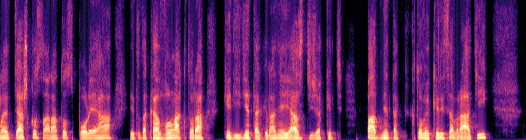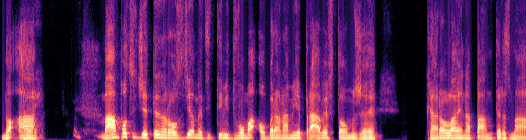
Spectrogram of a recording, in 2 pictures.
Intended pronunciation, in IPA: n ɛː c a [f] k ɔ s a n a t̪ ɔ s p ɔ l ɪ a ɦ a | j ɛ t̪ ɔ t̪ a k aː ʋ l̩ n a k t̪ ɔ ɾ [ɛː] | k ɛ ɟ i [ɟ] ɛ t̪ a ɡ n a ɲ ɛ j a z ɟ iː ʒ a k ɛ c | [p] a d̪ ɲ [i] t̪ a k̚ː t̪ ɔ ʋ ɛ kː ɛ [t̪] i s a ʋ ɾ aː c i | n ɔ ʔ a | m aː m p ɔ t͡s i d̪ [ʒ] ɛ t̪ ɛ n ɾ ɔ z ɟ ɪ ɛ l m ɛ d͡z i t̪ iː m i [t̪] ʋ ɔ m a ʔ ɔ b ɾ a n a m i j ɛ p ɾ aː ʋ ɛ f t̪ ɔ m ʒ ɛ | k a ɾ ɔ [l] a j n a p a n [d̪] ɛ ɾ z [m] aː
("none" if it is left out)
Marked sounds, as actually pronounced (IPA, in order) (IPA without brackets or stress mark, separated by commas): ʃ, aː, ɟ, p, ɛ, d̪, ʒ, d̪, l, t̪, m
